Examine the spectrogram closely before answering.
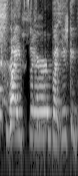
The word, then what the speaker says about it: Schweitzer: did not ask before this on how to pronounce her last name, but her first name is. It's a tough one. It's Schweitzer, but you can call me Coach.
